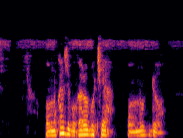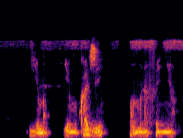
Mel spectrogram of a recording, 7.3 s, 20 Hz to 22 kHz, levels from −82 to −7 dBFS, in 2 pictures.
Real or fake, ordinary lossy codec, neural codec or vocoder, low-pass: fake; Opus, 24 kbps; codec, 16 kHz, 8 kbps, FreqCodec, larger model; 7.2 kHz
